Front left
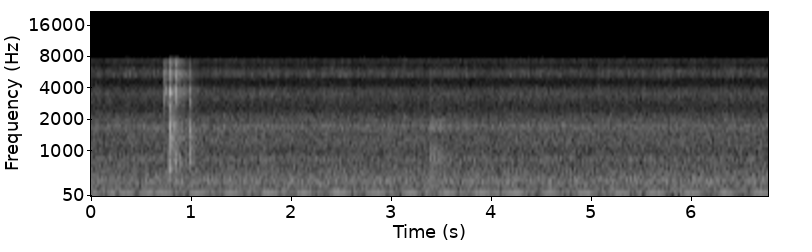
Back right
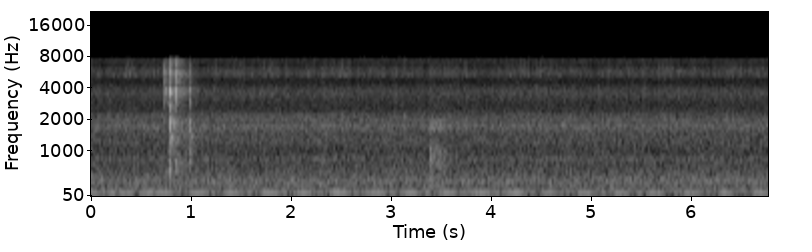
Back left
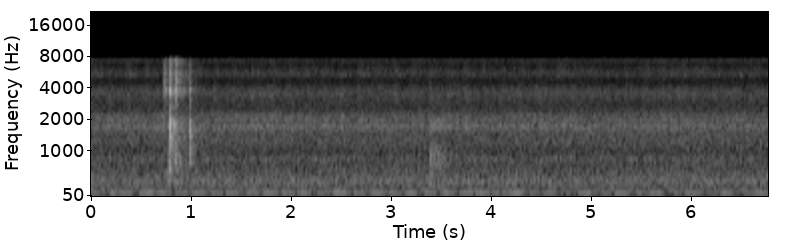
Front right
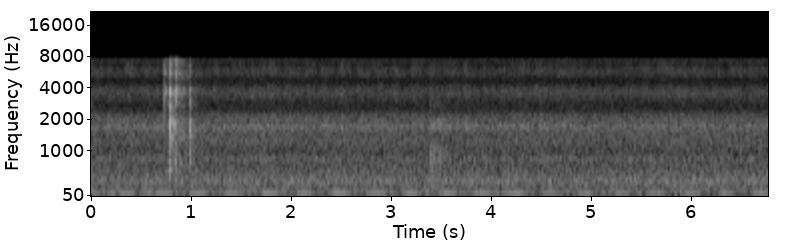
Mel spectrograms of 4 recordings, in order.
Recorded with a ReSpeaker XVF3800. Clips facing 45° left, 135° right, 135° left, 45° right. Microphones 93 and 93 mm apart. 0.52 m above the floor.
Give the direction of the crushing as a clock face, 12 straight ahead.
10 o'clock.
